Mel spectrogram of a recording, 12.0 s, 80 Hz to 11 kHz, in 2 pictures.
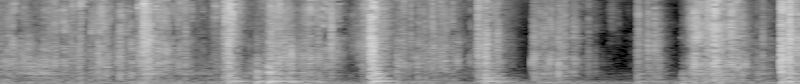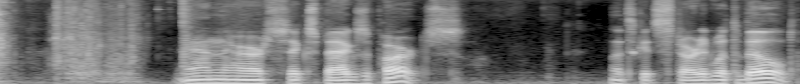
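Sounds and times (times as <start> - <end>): plastic bags crinkling: 0.0 - 7.3.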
